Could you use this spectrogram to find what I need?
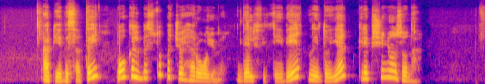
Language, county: Lithuanian, Panevėžys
